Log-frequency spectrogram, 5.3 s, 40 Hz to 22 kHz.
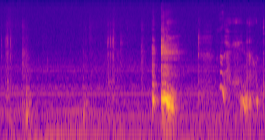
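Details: Adult woman still congested after COVID-19 coughing while drawing on a livestream: a single short cough or throat-clearing burst in a quiet room, followed by a few soft throat sounds.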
